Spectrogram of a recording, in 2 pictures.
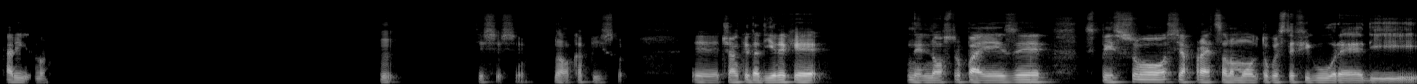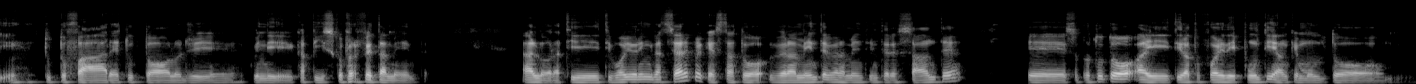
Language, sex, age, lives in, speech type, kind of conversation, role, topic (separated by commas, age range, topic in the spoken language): Italian, male, 25-29, Italy, conversation, podcast, host, Che cosa rende un’icona duratura nel mondo dell’intrattenimento?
